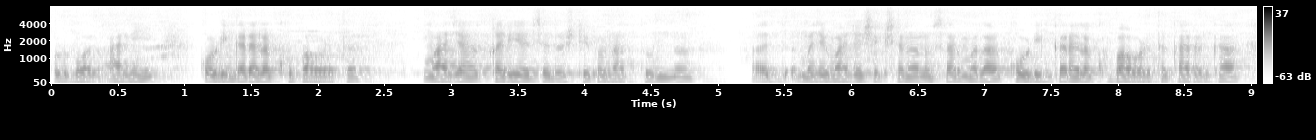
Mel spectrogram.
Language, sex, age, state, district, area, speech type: Marathi, male, 18-30, Maharashtra, Kolhapur, rural, spontaneous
